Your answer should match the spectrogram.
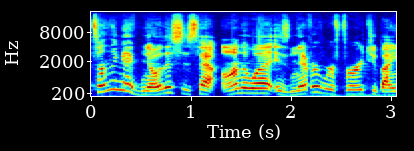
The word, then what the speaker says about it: Anawa: Although I used to think that Anawa was pronounced Oniwa until I heard it pronounced as it actually is in the Mata Nui character guide on the Mask of Light DVD, and in the opening narration of Legends of Metru Nui.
